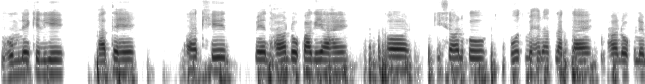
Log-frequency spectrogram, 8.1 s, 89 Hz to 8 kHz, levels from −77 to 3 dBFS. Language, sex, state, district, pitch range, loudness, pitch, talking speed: Hindi, male, Bihar, Jahanabad, 150-165 Hz, -18 LUFS, 160 Hz, 165 wpm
